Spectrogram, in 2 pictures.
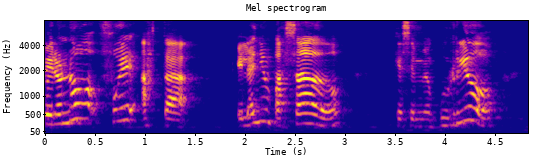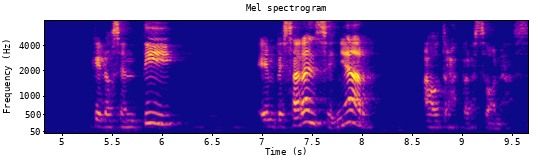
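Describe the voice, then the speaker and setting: Very slowly and with long, frequent pauses, a woman with a fairly high pitch speaks in very wide pitch swings and big swings in loudness. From Argentina. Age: 30s. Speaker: Reiki teacher and small business owner. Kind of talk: interview. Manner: hesitant, many fillers.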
